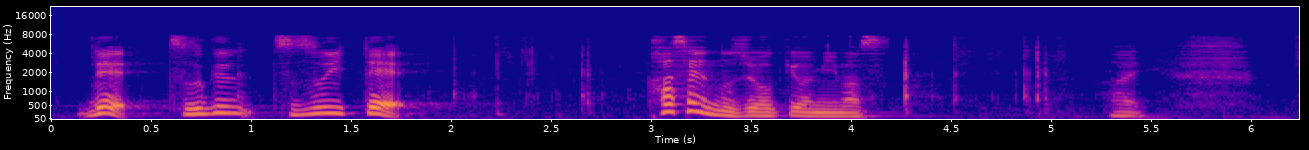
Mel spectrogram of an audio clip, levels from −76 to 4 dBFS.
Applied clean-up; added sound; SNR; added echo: none; none; none; none.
